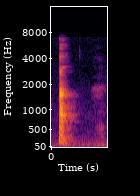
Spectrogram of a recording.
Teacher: So for a word like bar, in terms of articulation, the way we shape that sound is with our lips. We bring our lips together, ba, to create the b sound, and then the way we shape our tongue produces the r sound.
